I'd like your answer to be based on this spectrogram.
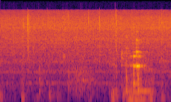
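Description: Red onions fry in a couple tablespoons of olive oil, with a soft sizzle under light clinks and scrapes of stirring. A louder burst of stirring and sizzle follows, all faint and close.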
